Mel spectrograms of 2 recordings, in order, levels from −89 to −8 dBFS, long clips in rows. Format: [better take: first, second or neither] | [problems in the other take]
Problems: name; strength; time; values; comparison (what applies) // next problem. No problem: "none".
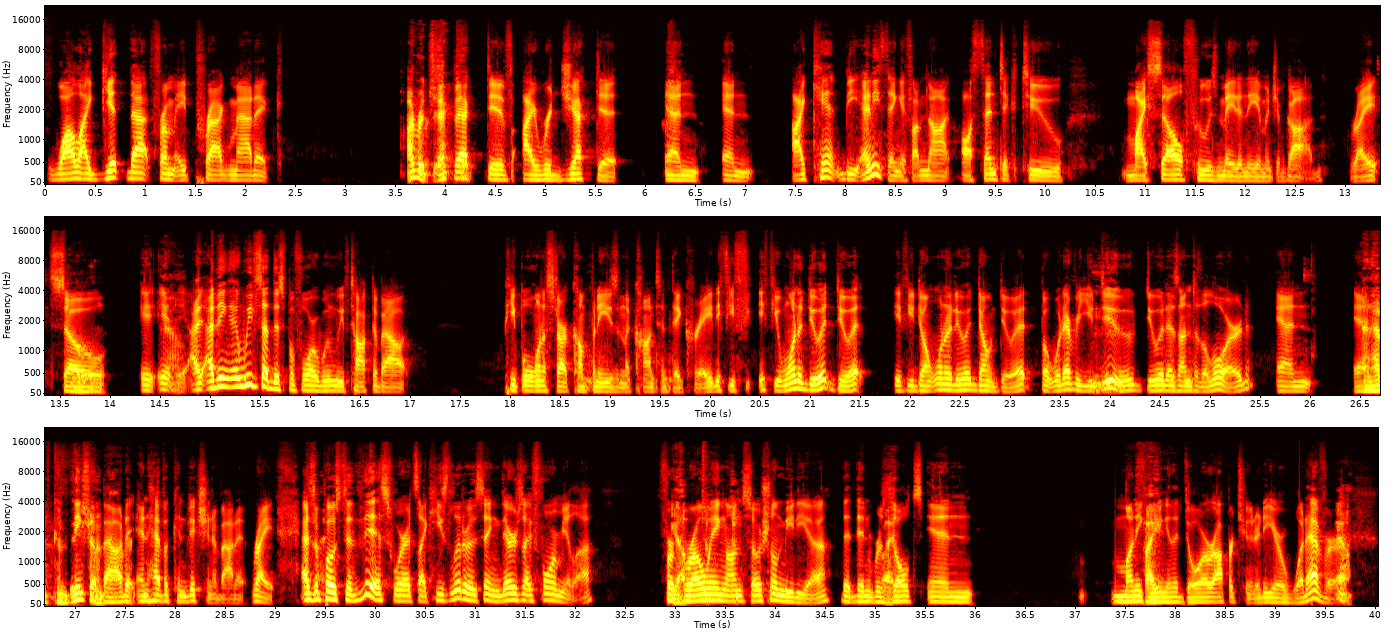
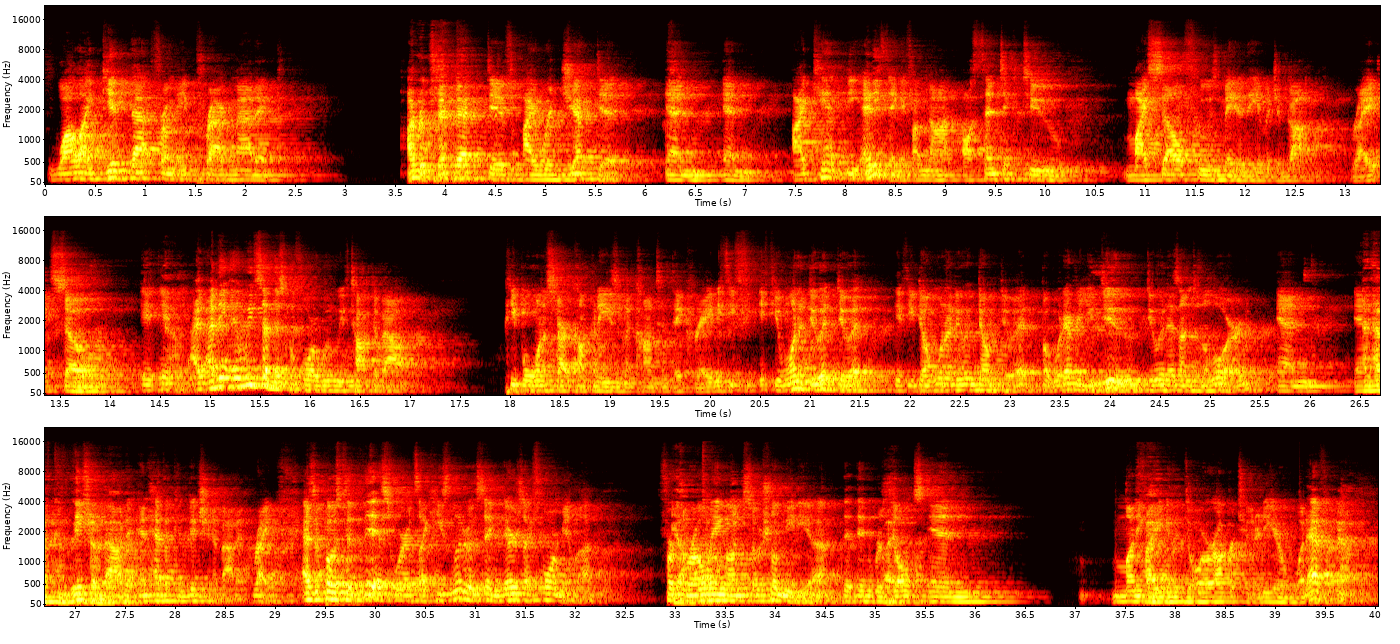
first | room echo; noticeable; dies away in 1.2 s // off-mic speech; far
